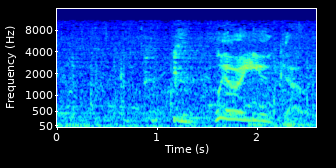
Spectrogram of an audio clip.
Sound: clears throat

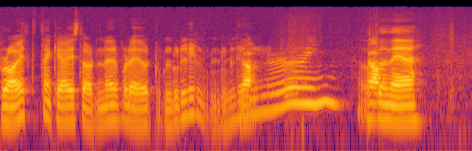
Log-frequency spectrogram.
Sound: humming

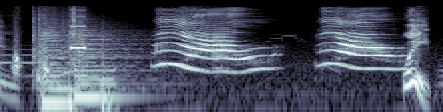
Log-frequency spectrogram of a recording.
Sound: meowing

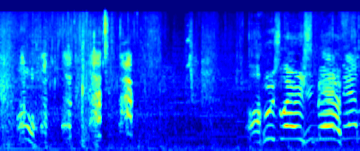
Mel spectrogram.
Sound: laughing

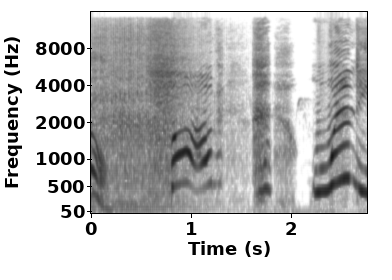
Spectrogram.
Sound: panting

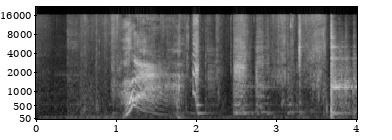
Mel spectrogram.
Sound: grunting

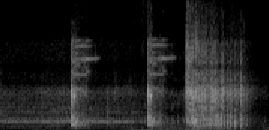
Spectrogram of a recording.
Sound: ground creaking; clank, clank

